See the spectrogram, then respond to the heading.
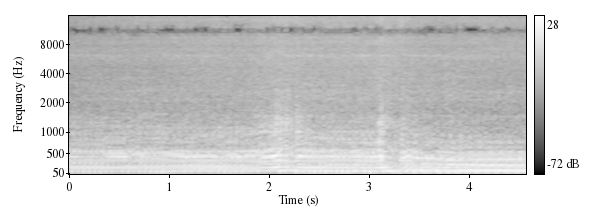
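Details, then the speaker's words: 500cc mini bike after a partial carburetor tune with new full stainless exhaust and high-flow muffler: revs climb then linger before easing down, not revving out fully, with a loose clatter underneath; rev hang, owner suspects it is still running lean. "we tuned the carburetor a bit it's not perfect yet it still has some rev hang I think and like it doesn't rev out quite all the way I don't know I got to figure it out I think it's still running a bit lean"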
